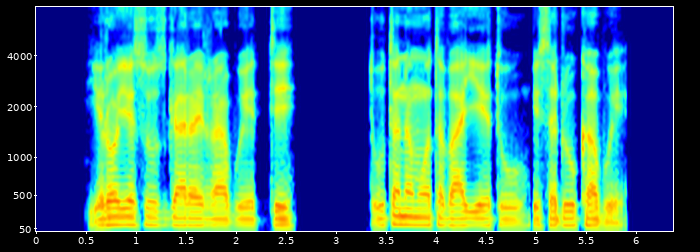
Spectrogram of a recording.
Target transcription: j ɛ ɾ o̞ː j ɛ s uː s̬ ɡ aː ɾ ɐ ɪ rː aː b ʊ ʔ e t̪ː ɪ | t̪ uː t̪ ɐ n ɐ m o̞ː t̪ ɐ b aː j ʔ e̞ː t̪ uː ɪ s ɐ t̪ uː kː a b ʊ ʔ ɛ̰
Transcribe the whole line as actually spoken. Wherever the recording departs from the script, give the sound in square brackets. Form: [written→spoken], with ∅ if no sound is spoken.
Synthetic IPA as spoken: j ɛ ɾ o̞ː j ɛ s uː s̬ ɡ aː ɾ ɐ ɪ rː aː b ʊ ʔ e t̪ː ɪ | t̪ uː t̪ ɐ n ɐ m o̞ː t̪ ɐ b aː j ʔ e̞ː t̪ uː ɪ s ɐ [t̪→d̪] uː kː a b ʊ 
